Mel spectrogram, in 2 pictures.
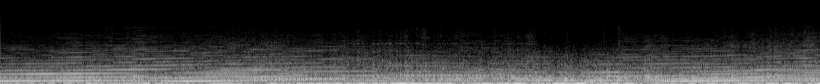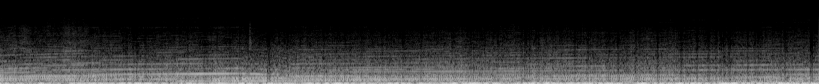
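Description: Honda Civic race car's B18C four-cylinder engine heard from inside the cabin, revving up and dropping back sharply about four times as it works through the gears under hard acceleration, over a steady low road and wind rumble.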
